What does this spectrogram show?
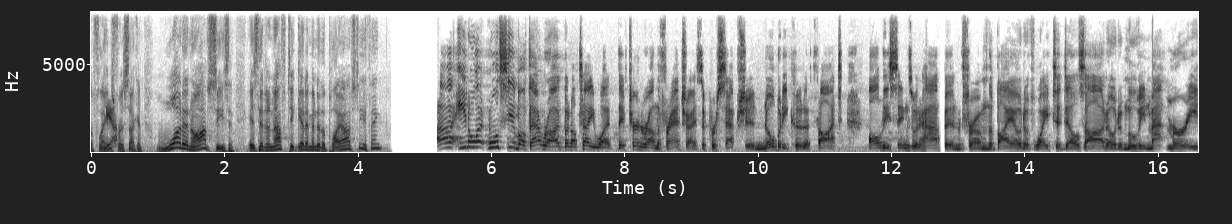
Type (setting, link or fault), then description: setting, busy venue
